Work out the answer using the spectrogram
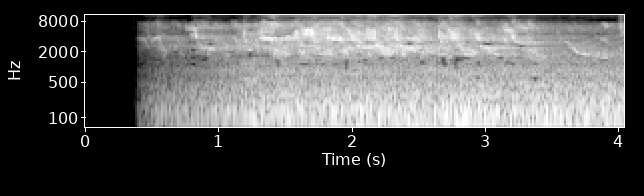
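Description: Mynas chatter in a busy jumble of harsh, squeaky chirps and whistles, several birds overlapping at a rapid pace over a steady low background rumble.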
